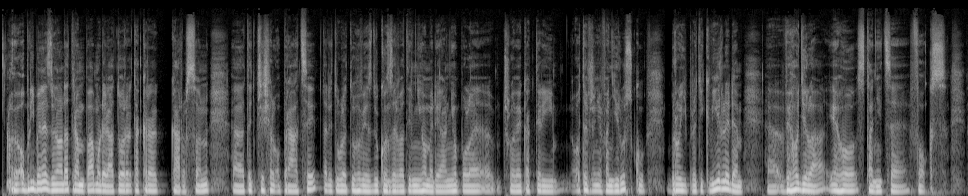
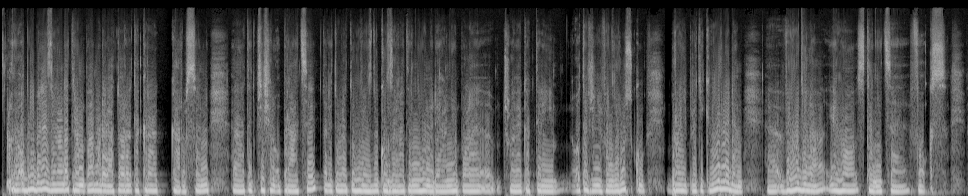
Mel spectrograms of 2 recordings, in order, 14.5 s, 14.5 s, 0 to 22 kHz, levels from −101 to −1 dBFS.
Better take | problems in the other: first | distortion; heavy; 28% of the sound clipped

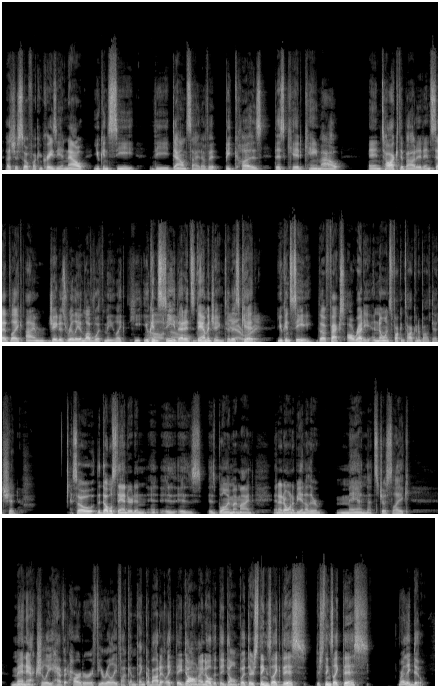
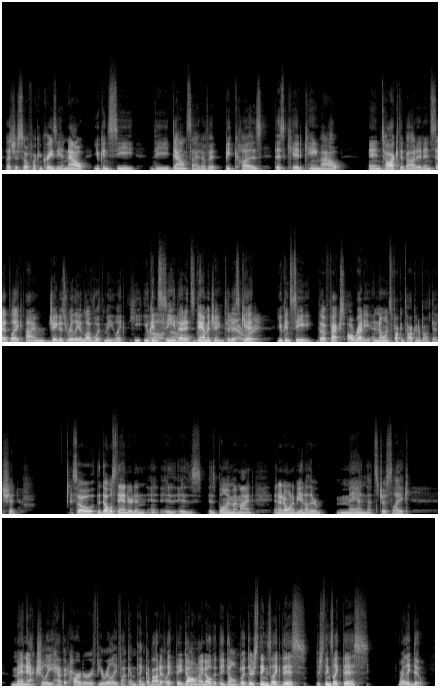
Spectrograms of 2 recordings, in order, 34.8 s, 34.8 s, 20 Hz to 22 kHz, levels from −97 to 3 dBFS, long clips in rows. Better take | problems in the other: first | muffled; slightly; fading above 3 kHz

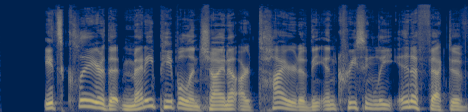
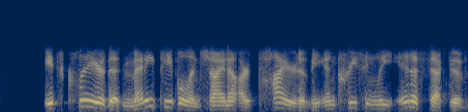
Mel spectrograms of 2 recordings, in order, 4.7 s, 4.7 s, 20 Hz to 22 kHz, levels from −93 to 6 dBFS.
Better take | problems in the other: first | phone-call audio; poor line

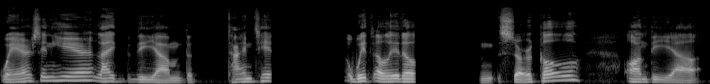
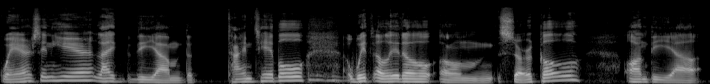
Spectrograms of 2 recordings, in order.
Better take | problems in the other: second | audio cutting out; at 2.5 s for 0.5 s and at 4 s for 0.5 s

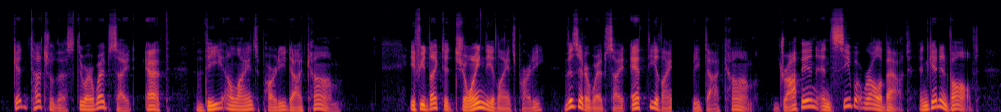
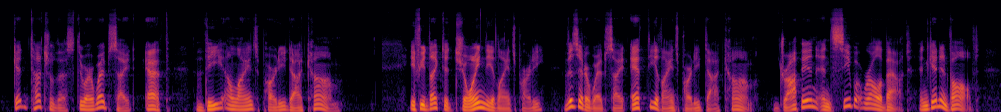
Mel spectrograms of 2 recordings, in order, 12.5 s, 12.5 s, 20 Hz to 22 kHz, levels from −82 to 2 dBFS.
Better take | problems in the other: second | audio cutting out; at 8.5 s

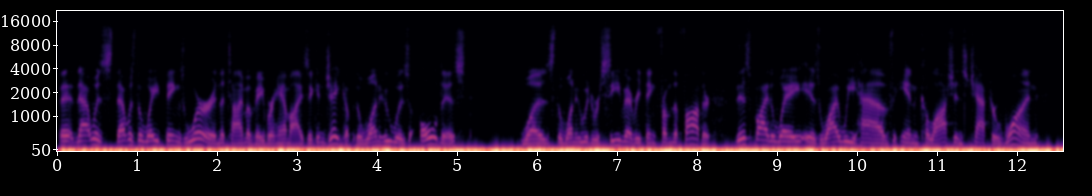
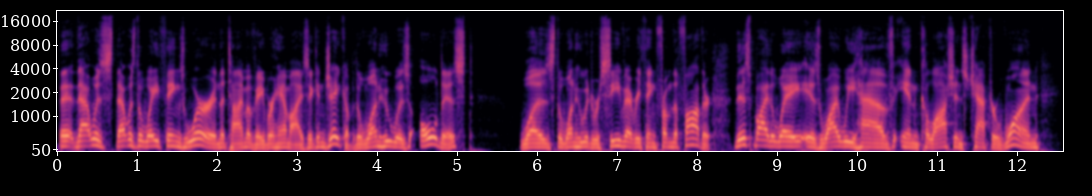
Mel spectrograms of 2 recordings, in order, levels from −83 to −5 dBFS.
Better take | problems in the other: second | low rumble; loud; throughout; 5 dB below the speech

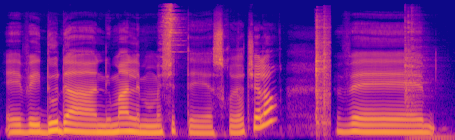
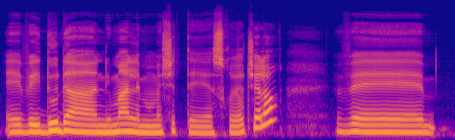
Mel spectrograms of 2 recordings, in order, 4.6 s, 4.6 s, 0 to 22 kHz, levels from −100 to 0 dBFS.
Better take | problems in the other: second | clattering dishes; noticeable; at 1.5 s; peak 4 dB below the speech // keyboard typing; noticeable; at 3 s; peak 4 dB below the speech // clattering dishes; faint; at 4 s; peak 10 dB below the speech

